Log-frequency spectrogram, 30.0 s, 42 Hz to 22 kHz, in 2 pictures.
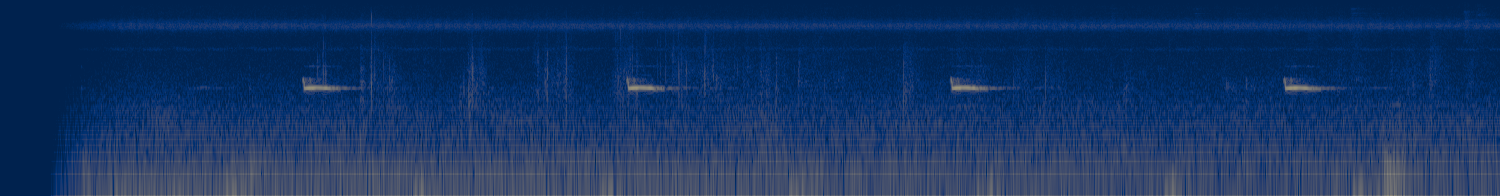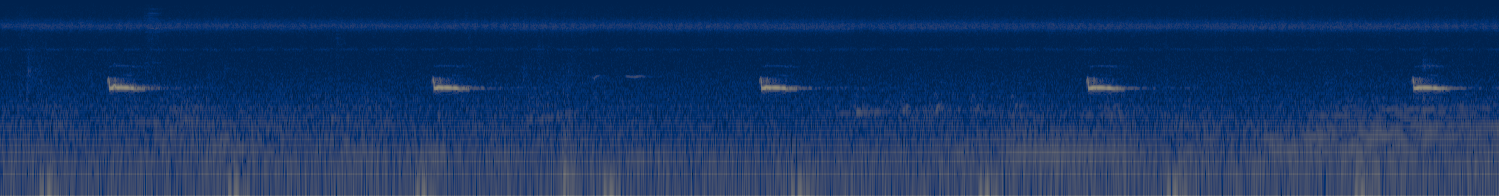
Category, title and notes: Soundscapes > Nature
20250608 23h Marata de nit
Recording of a night ambience in Marata, right where I used to live. In the first minutes of the recording this can be appreciated. Then the owl moves to different places, but her call can still be heard with different intensities and tones throughout the recording. If you listen very closely, you might be able to hear some almost inaudible human voices in the background at some points. These are the local theatre group, who were rehearsing that night. I remember hearing their voices while the recording was being made, but with a very low volume. In the actual recording, I can't really tell if it is my imagination or the voices are there. The recording was made on 8/6/2025, at around 23h, only some weeks before I moved into a new place.
spring, Marata, scops-owl, nature, field-recording, ambience, night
